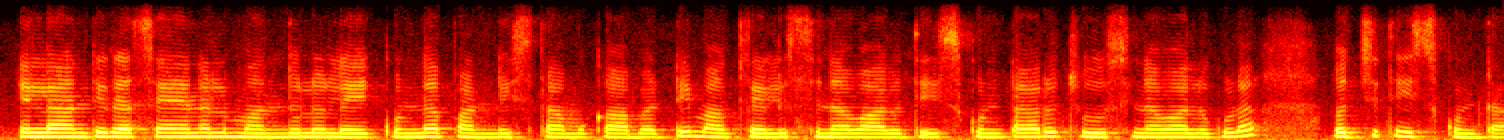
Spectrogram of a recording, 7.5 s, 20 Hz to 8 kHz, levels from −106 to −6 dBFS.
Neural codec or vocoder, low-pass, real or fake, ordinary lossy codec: none; 7.2 kHz; real; Opus, 16 kbps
